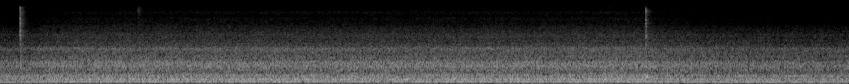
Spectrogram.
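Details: General Electric 5,150 BTU window air conditioner with an LG compressor (rebranded GoldStar), switched from low to high fan: a steady, even rush of air over a low, constant hum, with no rubbing or rattle. The fan runs normally on high.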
